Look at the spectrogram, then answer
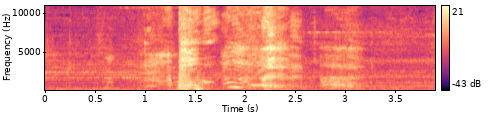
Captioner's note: grunting; vomiting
